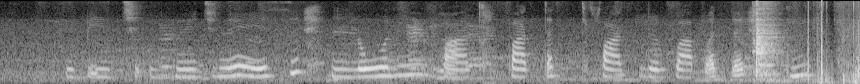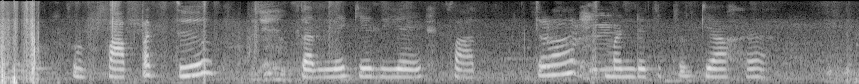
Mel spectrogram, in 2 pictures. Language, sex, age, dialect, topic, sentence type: Hindi, female, 25-30, Marwari Dhudhari, banking, question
